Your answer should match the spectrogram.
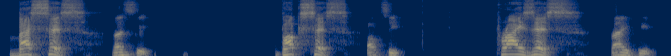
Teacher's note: these words, that S at the end of the word has a Z sound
